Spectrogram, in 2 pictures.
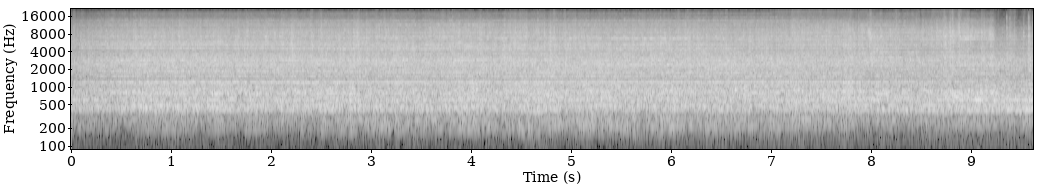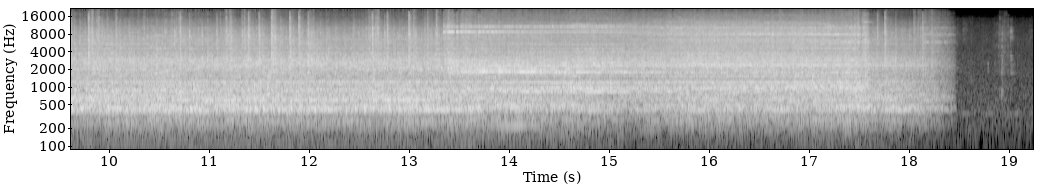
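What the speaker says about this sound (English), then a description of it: "before I drill all these and get it wrong, I'm going to try one" A power drill whirs steadily and loudly for about eighteen seconds, grinding into material without pause, then cuts off abruptly.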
